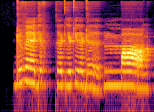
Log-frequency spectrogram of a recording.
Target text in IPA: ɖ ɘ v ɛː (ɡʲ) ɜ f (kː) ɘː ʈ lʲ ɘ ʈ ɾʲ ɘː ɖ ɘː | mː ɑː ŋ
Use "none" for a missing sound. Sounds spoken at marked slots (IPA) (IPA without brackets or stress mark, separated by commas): ɡʲ, kː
